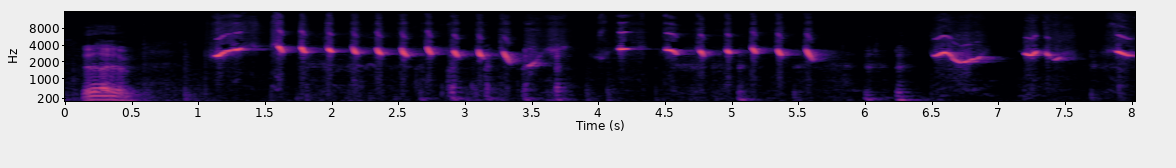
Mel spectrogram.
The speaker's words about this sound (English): Give us another whistle there again. What? Give us another whistle.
